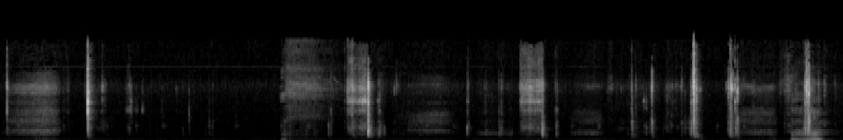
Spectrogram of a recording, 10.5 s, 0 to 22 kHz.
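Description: The head-load mechanism of a Commodore 128D's built-in double-sided 5.25-inch floppy drive being worked by hand: a handful of sharp metal-and-plastic clicks, with soft scraping and rubbing in between. The mechanism is not working properly, and the springs appear to be bent.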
